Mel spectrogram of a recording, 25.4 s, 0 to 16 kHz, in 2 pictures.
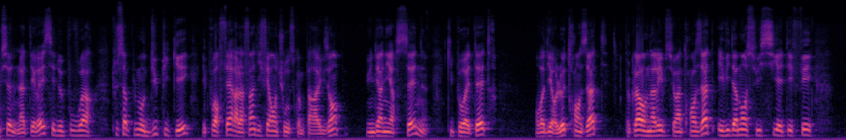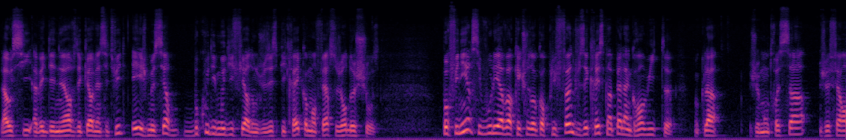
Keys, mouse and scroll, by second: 1.8 scroll down 1, 6.3-9.1 drag, 9.1 middle click, 9.4-10.3 scroll up 2, 10.3 scroll up 1, 10.3-14.4 shift+middle drag, 17.3-21.4 middle drag, 21.4 click, 25.0 click.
